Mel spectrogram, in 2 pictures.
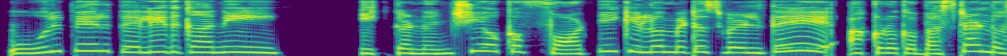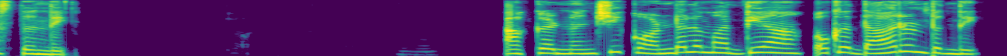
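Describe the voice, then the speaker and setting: A woman's voice: high voice, dry recording, lo-fi sound. An actress playing a cool, guarded young woman who answers evasively. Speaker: actor in a TV serial. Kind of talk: TV serial acting.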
